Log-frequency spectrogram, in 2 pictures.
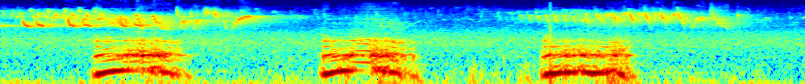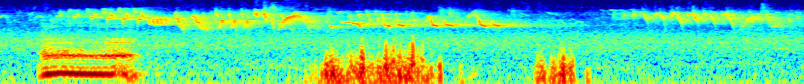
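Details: Lion roaring in four deep, rough bursts about two seconds apart, each lasting around a second, while birds chirp and twitter steadily at high pitch throughout; a few low thumps follow near the end.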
